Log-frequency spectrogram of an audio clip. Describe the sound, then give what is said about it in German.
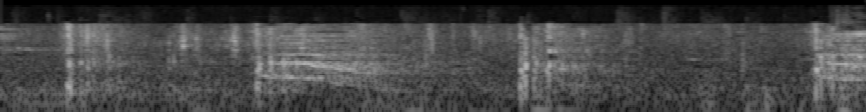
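Several sharp football kicks in a passing drill land about a second apart. Each is paired with a short, tennis-style grunting shout from players, over steady outdoor background noise. “Wir hören uns gleich mal an, wie das, die Passstabfette äh, mit dem Tennis, mit dem Tennisprinzip sich anhört.”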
